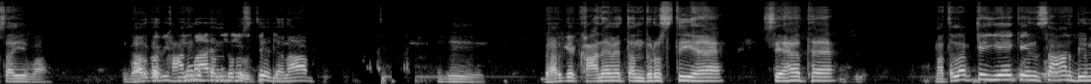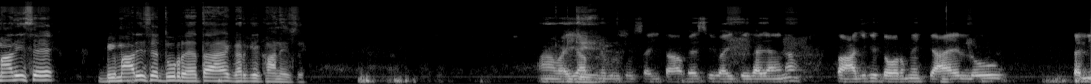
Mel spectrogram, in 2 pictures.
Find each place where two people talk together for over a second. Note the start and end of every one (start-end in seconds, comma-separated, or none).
1.3-2.8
